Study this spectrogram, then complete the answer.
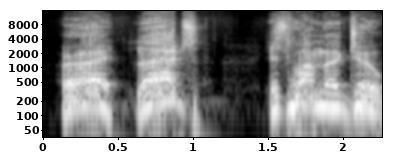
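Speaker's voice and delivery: rough, creaky, raspy manager voice. Performing a sketch of a manager's locker room talk: Sean Dyche impression. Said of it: "my interpretation of Sean Dyche in the locker room".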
